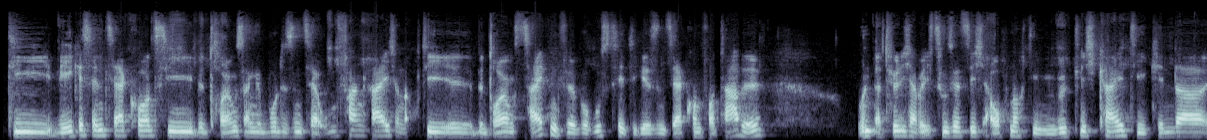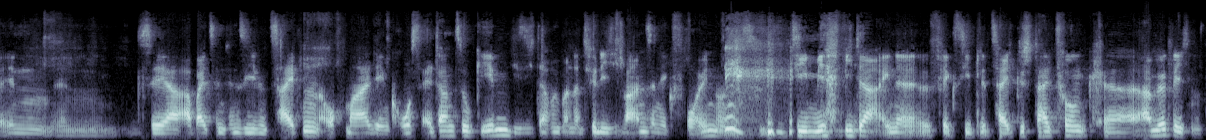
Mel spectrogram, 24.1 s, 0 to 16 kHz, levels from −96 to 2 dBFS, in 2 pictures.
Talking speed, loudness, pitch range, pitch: 140 wpm, -18 LUFS, 105-130 Hz, 120 Hz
